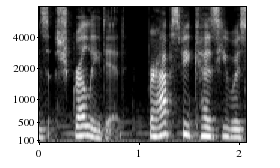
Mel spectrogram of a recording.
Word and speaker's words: Shkreli: Is it pronounced Shkreli? Yes, sir.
